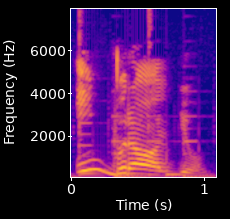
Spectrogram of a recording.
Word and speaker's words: imbróglio: Então, a palavra é imbróglio. – Imbróglio. – Isso, só que ela tem um Gzinho mudo aí. Então, é I-M-B-R-O com acento agudo, né? G-L-I-O. Então é imbróglio, mas a gente pronuncia imbróglio.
